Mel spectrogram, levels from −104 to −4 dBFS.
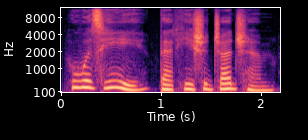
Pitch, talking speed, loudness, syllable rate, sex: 205 Hz, 220 wpm, -17 LUFS, 4.8 syllables/s, female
